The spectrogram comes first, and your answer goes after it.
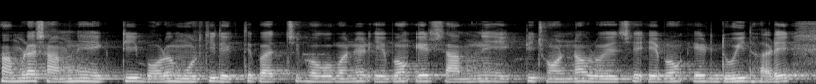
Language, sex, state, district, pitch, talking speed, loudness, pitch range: Bengali, male, West Bengal, North 24 Parganas, 135 Hz, 130 wpm, -14 LUFS, 130-145 Hz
